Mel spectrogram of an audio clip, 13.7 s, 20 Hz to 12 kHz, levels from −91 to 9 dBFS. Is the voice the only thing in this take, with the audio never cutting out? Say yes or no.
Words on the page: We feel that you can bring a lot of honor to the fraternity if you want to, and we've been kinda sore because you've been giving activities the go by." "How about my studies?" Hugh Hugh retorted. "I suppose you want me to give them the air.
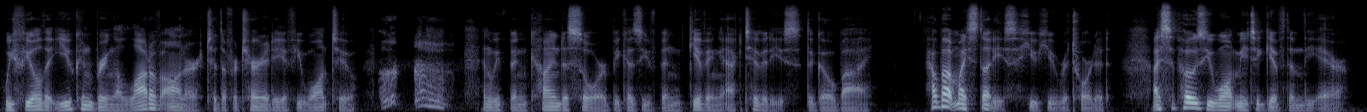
no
